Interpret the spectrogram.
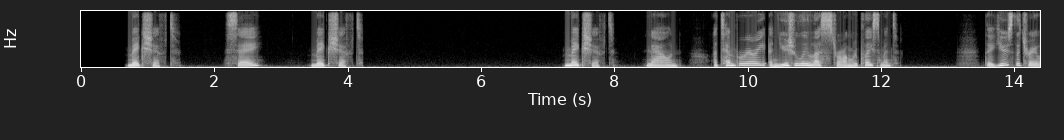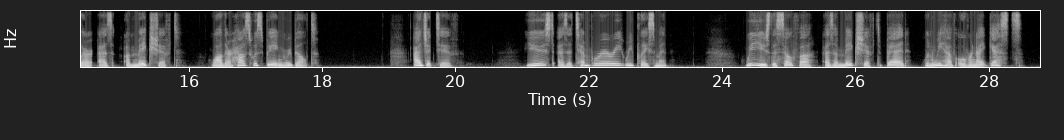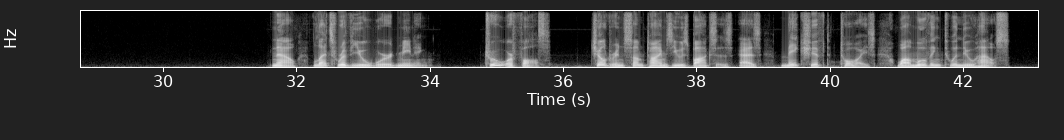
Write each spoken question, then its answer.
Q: True or false? Children sometimes use boxes as makeshift toys while moving to a new house.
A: If you said true, you are right.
